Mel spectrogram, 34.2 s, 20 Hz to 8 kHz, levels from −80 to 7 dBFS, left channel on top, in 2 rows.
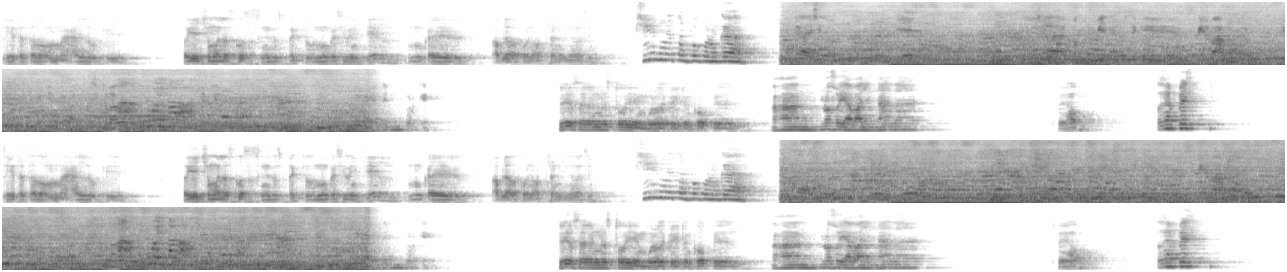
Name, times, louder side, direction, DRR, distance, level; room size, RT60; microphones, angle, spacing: voice 1, 0.0-1.6 2.4-6.1 6.5-7.9 24.5-27.0 31.2-31.4, right 2 dB, 30° right, 6 dB, 0.7 m, -33 dB
voice 2, 8.5-9.9 10.4-12.4 13.5-20.4 21.0-21.2 21.8-22.8 27.4-29.3 31.3-31.6 32.5-33.2, left 2 dB, 40° left, 5 dB, 0.7 m, -32 dB
sound 1, 10.4-22.0, right 2 dB, 80° right, 1.0 m, -24 dB
16.0 x 6.7 x 2.8 m, 0.90 s
head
